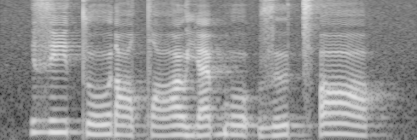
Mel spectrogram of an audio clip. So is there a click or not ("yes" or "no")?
no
